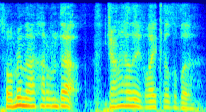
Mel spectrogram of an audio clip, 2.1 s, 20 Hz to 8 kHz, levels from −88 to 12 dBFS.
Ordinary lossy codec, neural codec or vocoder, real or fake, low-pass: none; codec, 16 kHz in and 24 kHz out, 0.6 kbps, FocalCodec, streaming, 4096 codes; fake; 7.2 kHz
